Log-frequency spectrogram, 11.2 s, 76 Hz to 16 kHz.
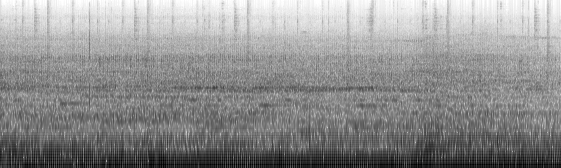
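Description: Off-road 4x4's engine running steadily at low revs as the vehicle crawls slowly past on a dirt trail, with scattered light clicks over the drone.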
